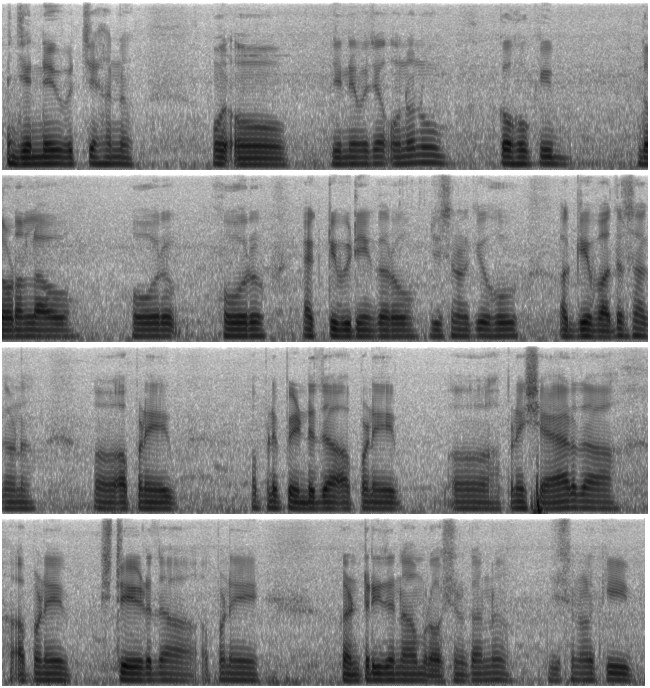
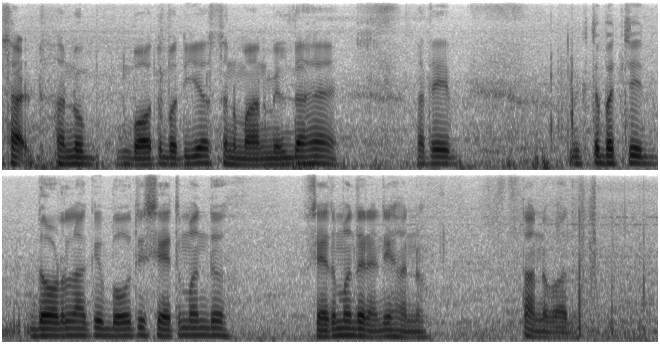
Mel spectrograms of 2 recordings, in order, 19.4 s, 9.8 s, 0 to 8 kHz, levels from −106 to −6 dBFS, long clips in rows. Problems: constant background noise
